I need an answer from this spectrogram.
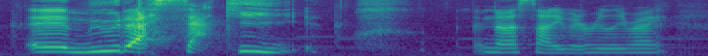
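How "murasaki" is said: loud, exaggerated, over-the-top French accent. Imagining the name Murasaki pronounced with an exaggerated French accent. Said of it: "pronounced with an exaggerated French accent".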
